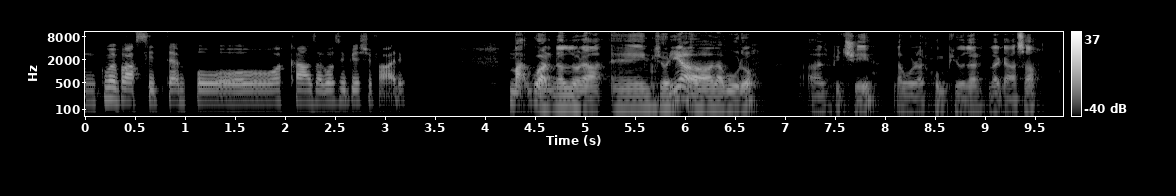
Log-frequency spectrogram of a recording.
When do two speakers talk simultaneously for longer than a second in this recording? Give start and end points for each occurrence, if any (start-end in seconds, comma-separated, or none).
none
